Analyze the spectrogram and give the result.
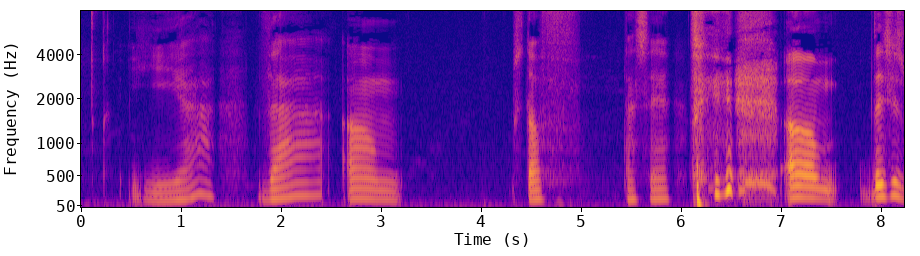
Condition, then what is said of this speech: Stuttering. So, hi, again, hi, for like the third time, fuck, I stutter a lot, okay, that's one thing about me, but my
